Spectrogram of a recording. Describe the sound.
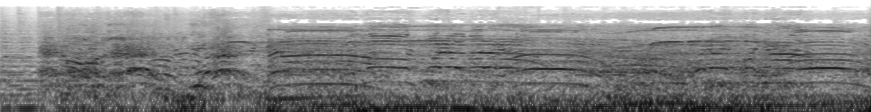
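A loud crowd of protesters in Málaga, Spain, booing and shouting at acting Spanish Prime Minister Pedro Sánchez, with many overlapping voices forming a dense, continuous roar and rising and falling jeering calls throughout.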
